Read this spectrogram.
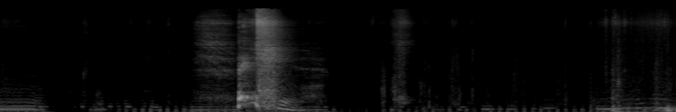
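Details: Natural, random sneeze from a person who is not ill and not in allergy season, recorded on a smartwatch: a single forceful, sharp explosive burst of air among quiet room sounds.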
